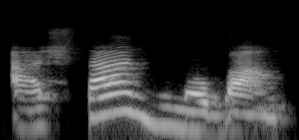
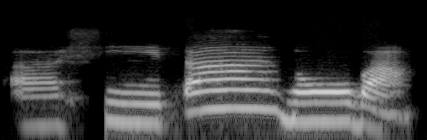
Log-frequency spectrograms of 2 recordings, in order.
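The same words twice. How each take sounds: First: It is said at a normal, connected speed. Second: It is said slowly, syllable by syllable.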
